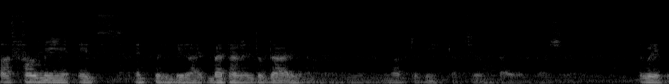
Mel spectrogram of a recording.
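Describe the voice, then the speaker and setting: A man speaks with a Polish accent in a very deep, low voice, somewhat breathy and dark and mellow in tone, his intonation fairly even while his loudness swings widely and long pauses come often. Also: moderate pace. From Poland. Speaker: war veteran. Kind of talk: interview. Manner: halting.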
